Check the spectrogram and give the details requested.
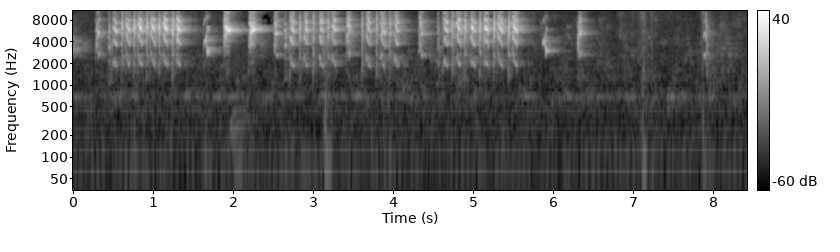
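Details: Crested jay lure for prompting birds to sing and get worked up: loud, fast rattling series of high harsh notes in several bursts, then a few scattered single calls before near silence.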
